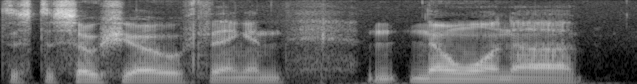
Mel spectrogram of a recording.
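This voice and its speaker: A man speaks in a very deep, low voice with an American accent and flat, monotone intonation. The recording is very clean, with a silent background. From US, South Philadelphia. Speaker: media strategy director. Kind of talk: casual podcast interview. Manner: halting, many fillers.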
